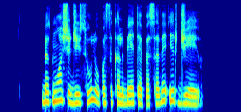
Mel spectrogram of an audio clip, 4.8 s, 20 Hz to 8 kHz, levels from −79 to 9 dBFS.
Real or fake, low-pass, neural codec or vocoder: real; 7.2 kHz; none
